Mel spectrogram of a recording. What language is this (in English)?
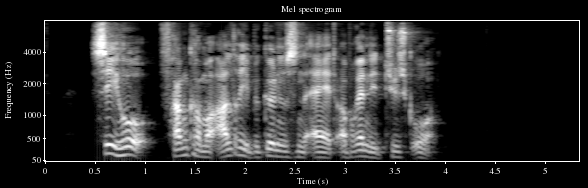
Danish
